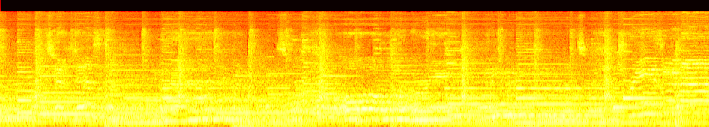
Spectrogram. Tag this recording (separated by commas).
Music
